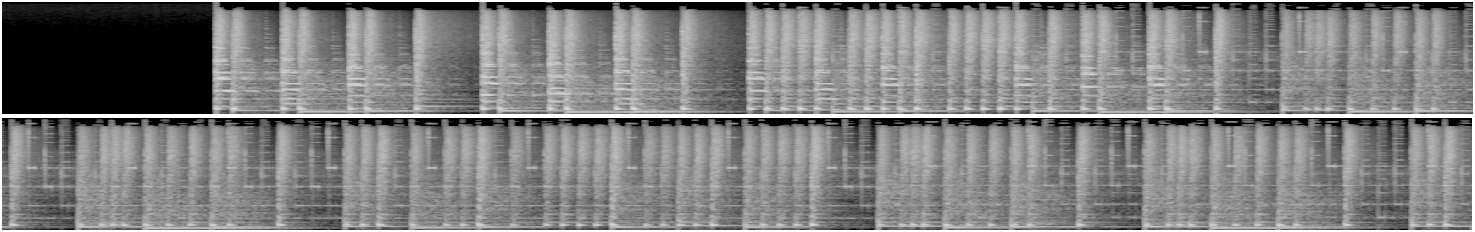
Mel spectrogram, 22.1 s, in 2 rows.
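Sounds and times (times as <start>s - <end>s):
synth snare drum etude: 1.6s - 22.0s.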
